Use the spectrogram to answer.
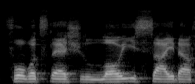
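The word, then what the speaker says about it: Loisaida: um page uh which is link t ./ loida Fest loida is the Spanish word for l Lower East Side it's spelled l o i s a i d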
